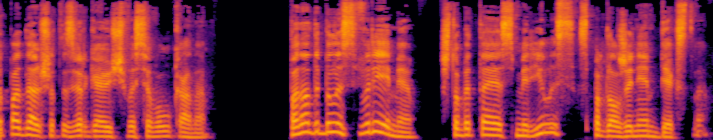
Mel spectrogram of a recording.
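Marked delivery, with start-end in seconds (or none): none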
